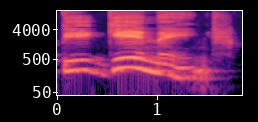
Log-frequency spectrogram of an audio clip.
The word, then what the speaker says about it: beginning: I feel like this is the beginning. Aqui, por conta da música, a gente tem beginning, mas normalmente essa palavra teria a sílaba tônica na segunda sílaba, ok? Beginning, beginning.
